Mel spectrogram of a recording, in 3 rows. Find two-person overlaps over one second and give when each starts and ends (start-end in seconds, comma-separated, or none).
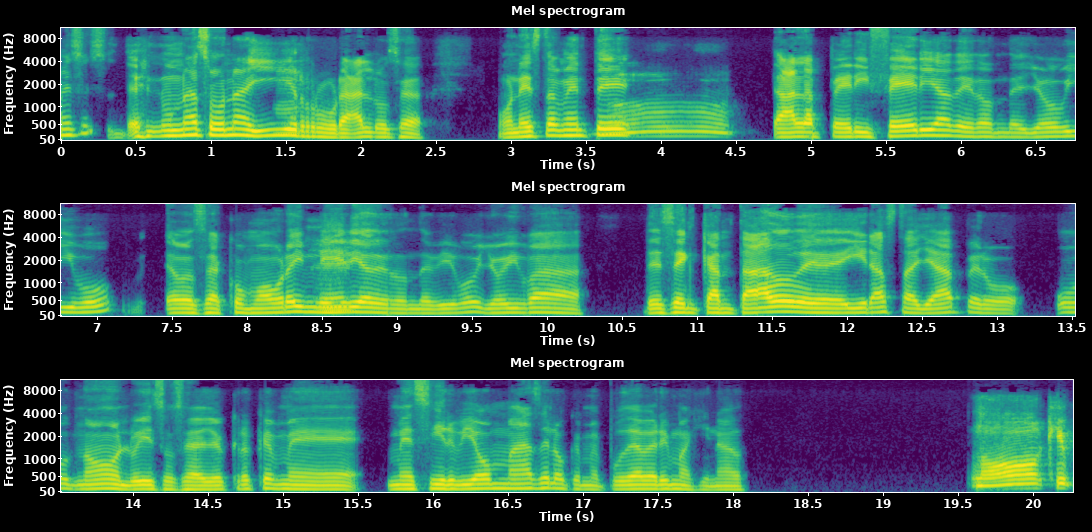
none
